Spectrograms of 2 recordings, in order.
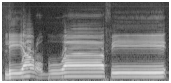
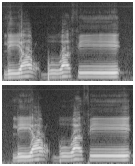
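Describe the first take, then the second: First: लियरबुआ फी with आ held long before फी; slow chanted लियरबुआ फी, alif sounded; written-form reading. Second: लियरबुआ फी with short अ before long फी; slow chanted लियरबुआ फी, alif silent; correct recitation. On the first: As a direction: stretch both आ and फी in लियरबुआ फी. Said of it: "अलिफ जायद लिखा हुआ है". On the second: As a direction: keep बुआ brief, stretch only फी. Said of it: "कैसे पढ़ेंगे?". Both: Shown as a demonstration.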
